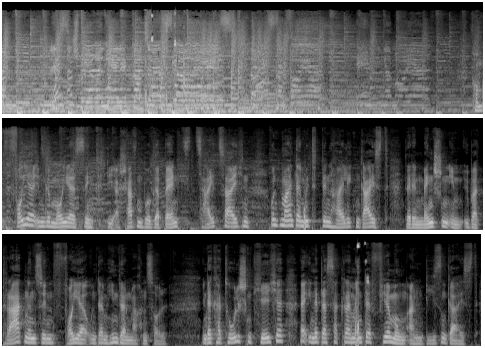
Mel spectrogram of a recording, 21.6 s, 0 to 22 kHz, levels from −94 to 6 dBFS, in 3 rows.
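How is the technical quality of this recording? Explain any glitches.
DAB burbling mars the recording in three short bursts: 2.04 to 2.74 s, 11.50 to 11.77 s and 19.67 to 19.93 s. Weak reception let bit errors, a fraction of a percent, slip past error correction into the MP2 data, so corrupted samples put short blips of noise into single sub-bands and corrupted scale factors, where they got through, made sub-bands leap in level for up to a frame. Each burst adds burbling over the programme, the first lasting longest.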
